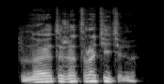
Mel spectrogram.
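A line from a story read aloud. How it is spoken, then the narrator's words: Irritated objection. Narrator (Russian): раздраженно возразил мне Зёзик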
